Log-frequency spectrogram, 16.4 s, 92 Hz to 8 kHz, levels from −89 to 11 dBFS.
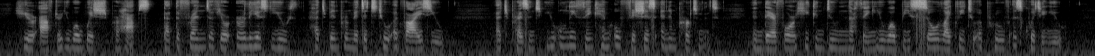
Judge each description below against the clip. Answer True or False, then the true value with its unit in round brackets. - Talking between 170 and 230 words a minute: False (155 wpm)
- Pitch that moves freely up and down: False (3.0 semitones)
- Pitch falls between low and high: True (175 Hz)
